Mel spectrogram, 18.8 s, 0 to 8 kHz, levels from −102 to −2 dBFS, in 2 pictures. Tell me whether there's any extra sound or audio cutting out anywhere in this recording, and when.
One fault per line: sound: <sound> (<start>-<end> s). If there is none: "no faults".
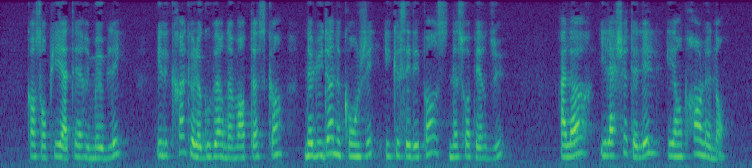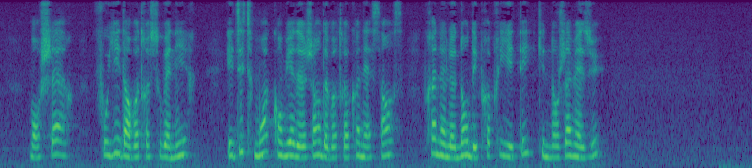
no faults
